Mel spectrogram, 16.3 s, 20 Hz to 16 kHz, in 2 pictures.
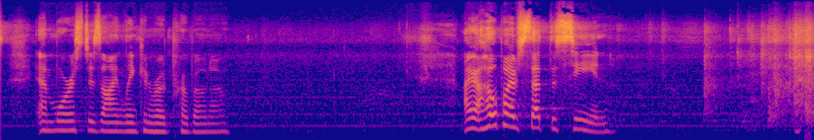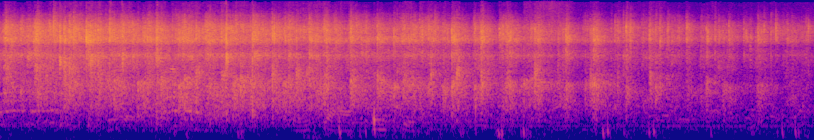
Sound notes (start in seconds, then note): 7.1 audience clapping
